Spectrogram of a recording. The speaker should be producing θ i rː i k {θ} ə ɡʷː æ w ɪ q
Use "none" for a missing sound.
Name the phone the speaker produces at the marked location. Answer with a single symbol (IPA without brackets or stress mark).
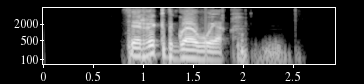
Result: ð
